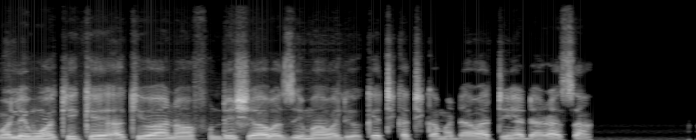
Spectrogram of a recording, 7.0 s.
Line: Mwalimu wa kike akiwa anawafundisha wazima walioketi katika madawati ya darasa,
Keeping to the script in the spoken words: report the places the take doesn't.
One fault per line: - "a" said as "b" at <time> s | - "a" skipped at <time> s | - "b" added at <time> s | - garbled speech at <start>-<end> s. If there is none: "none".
none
